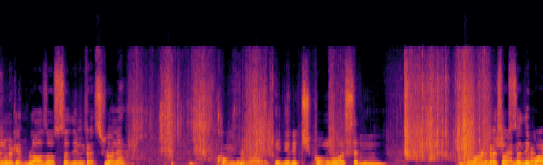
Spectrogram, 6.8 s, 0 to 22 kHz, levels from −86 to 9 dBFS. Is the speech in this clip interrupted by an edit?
yes; 1 cut; at 1.0 s

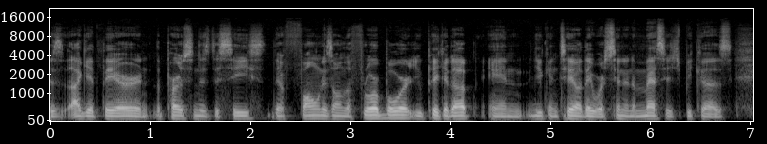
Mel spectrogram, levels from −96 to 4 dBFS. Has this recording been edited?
no; 0 cuts

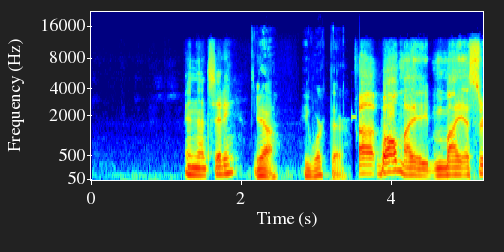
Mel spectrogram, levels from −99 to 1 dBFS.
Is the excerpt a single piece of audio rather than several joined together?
no; 1 cut; at 3.4 s

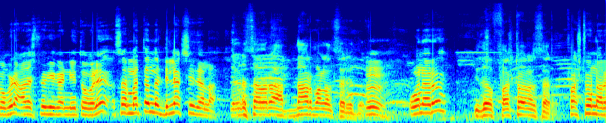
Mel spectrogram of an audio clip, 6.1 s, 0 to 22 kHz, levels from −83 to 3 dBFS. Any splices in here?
yes; 2 cuts; at 2.3 s, 4.6 s

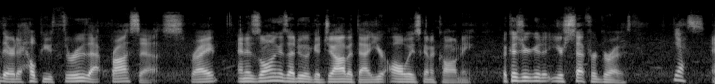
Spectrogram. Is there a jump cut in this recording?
no; 0 cuts

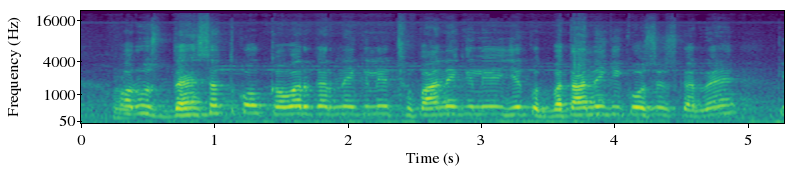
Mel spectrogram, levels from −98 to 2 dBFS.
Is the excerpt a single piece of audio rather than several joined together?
yes; 0 cuts

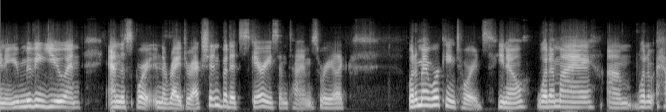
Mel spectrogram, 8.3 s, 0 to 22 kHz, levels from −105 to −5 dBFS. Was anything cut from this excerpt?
no; 0 cuts

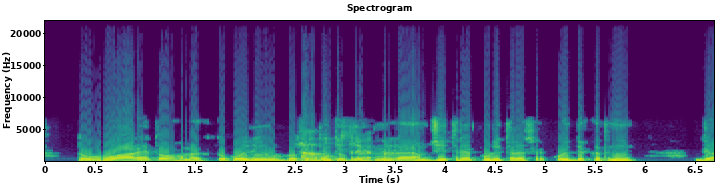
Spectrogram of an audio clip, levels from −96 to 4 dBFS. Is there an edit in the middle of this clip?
yes; 1 cut; at 3.3 s

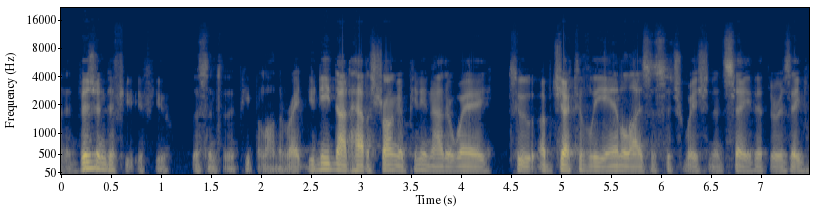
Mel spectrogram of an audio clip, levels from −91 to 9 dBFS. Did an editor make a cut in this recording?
yes; 2 cuts; at 1.2 s, 4.4 s

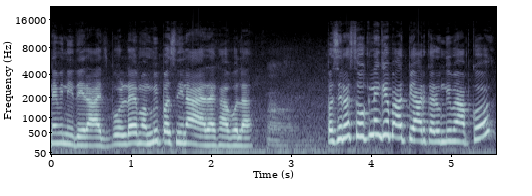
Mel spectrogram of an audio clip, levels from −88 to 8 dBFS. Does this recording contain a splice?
no; 0 cuts

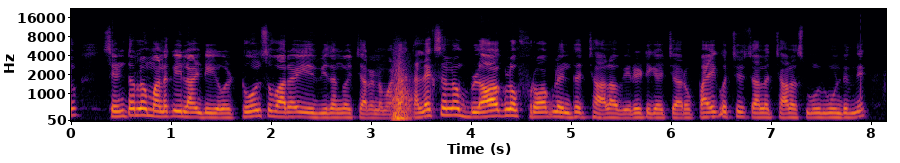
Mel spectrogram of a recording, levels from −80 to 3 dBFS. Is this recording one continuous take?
no; 1 cut; at 3.4 s

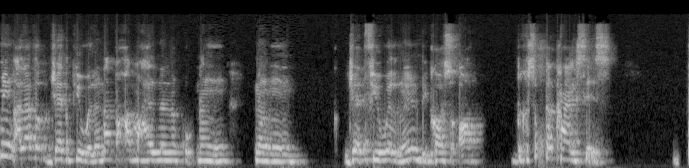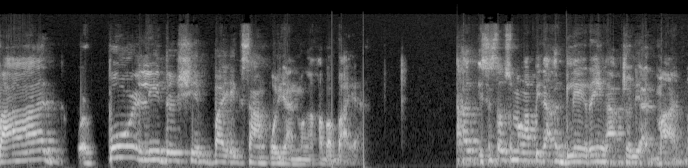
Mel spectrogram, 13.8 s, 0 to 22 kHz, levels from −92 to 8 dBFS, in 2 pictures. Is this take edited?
yes; 1 cut; at 11.5 s

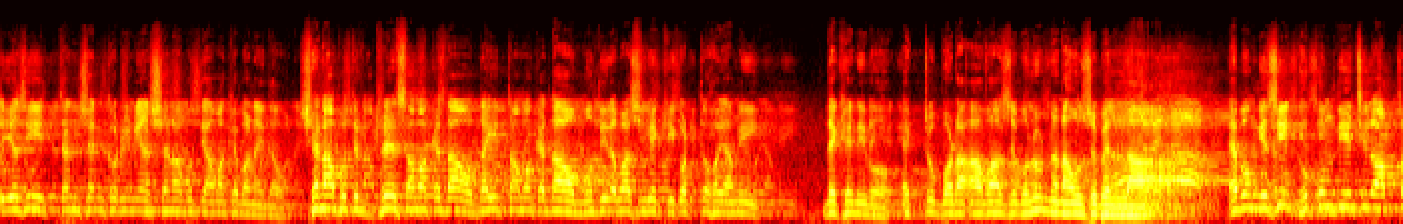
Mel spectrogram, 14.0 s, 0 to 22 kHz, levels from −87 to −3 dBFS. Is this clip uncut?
no; 2 cuts; at 2.9 s, 12.1 s

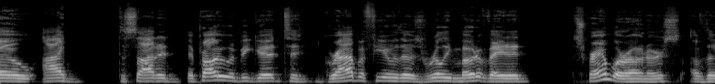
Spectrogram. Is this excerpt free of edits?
no; 1 cut; at 1.8 s

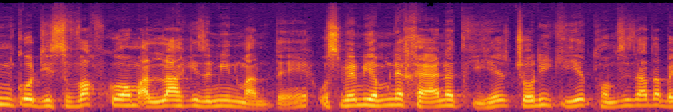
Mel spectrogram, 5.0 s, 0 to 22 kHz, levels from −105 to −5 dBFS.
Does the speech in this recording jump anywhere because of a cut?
yes; 1 cut; at 2.2 s

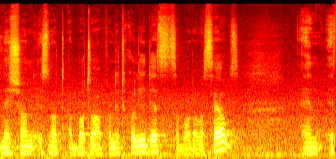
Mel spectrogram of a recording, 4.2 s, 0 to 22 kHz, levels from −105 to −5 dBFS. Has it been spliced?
no; 0 cuts

